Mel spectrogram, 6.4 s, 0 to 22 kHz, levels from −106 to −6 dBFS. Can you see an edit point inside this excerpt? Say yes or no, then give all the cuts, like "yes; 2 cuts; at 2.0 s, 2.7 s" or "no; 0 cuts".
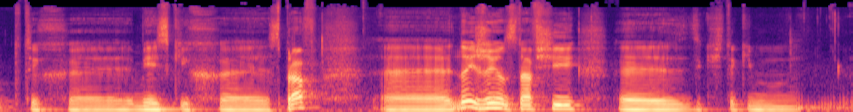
no; 0 cuts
